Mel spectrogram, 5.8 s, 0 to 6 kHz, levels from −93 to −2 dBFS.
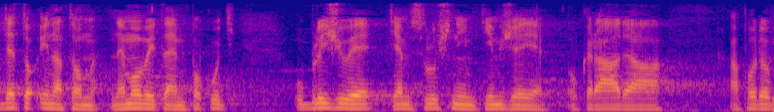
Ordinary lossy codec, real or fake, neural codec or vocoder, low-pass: MP3, 32 kbps; real; none; 5.4 kHz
